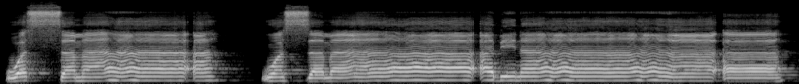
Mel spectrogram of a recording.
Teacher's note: واو کو سین کے ساتھ ملانا ہے، سین پر جو ہے شد آیا ہے اور الف اور لام نہیں پڑھا جاتا ہے، الف اور لام کے اوپر حرکت نہیں ہے، اور سین کو جو ہے شدت کے ساتھ پڑھنا ہے، سختی کے ساتھ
